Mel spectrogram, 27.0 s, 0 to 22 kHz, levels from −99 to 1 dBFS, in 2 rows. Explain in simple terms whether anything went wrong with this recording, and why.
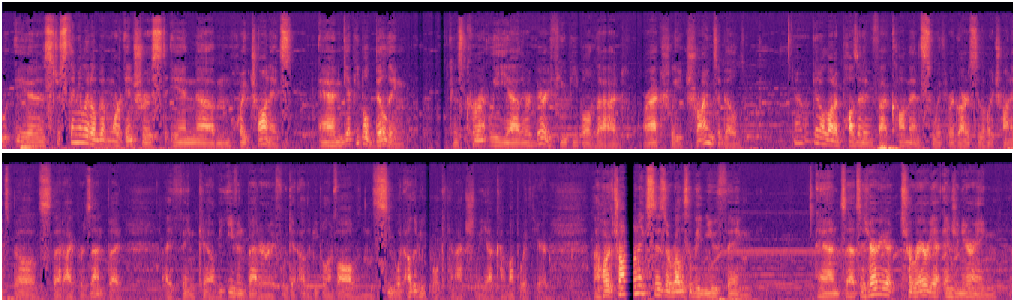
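Yes, four things went wrong, all typical of audio sent over a network connection.

From 5.43 to 9.34 s there is repeated packet loss (robotic sound). Seventeen small holes appeared in quick succession, the longest 57 ms. Each was patched by stretching the sound just before it, and about 0.22 s of audio is gone. The holes come so close together that the sound turns choppy and machine-like.

Between 19.12 and 20.44 s there are scattered short gaps: about three isolated holes, the longest around 50 ms, each filled by continuing the sound before it. Unlike the stretch at 5.43 s, they are spread out, so the audio stays clear between them.

At 21.78 to 21.92 s comes a call audio freeze. For 122 ms the sound hangs, ending in about 50 ms of silence, then carries on where it stopped with nothing lost. It was likely caused by packets held up on the way. 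Unlike the gaps, this adds a pause instead of removing audio.

From 24.81 to 26.90 s there is a jitter buffer speed-up. The receiver trimmed about 50 ms of tiny pieces to catch up, so the sound runs at 102% speed at the same pitch. That is a small enough change that it may not sound rushed.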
